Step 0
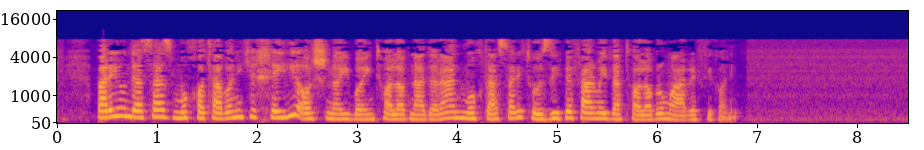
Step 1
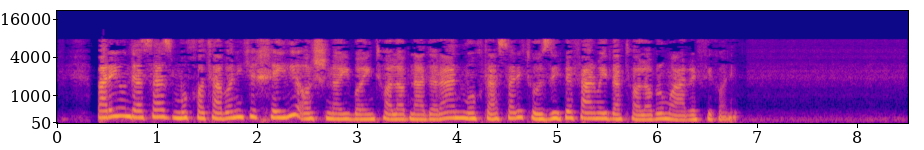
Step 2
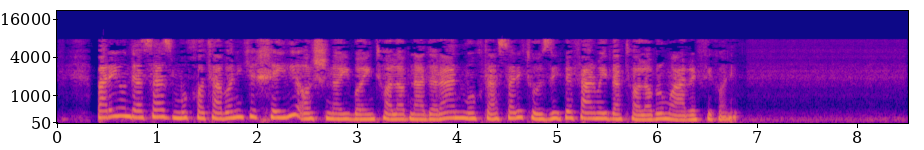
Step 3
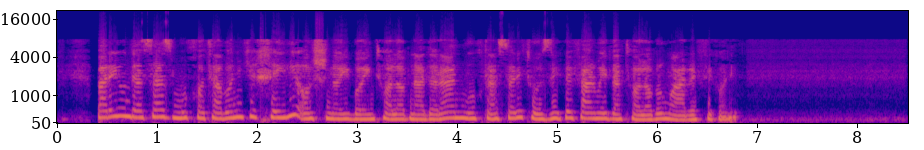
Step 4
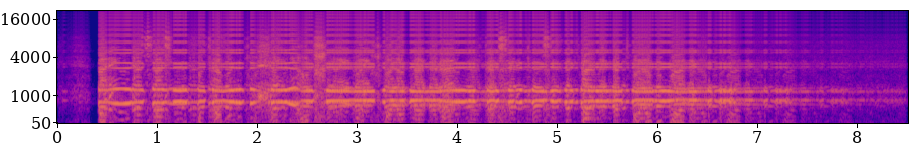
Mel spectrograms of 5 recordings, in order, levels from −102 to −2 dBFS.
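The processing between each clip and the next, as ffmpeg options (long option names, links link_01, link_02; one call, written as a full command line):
ffmpeg -i in.wav -af "agate=range=-33dB:threshold=-38dB:ratio=3:detection=peak,firequalizer=gain_entry='entry(130,0);entry(570,-22);entry(2100,0);entry(3600,-12);entry(6900,-4)':delay=0.05:min_phase=1" out.wav
ffmpeg -i in.wav -af "acompressor=threshold=-29dB:ratio=6" out.wav
ffmpeg -i in.wav -af "volume=27.5dB,asoftclip=hard,volume=-27.5dB,volume=-6dB" out.wav
ffmpeg -i in.wav -filter_complex "[0:a]asplit=2[link_01][link_02];[link_02]adelay=559,lowpass=frequency=3000:poles=1,volume=-7.5dB,asplit=2[link_03][link_04];[link_04]adelay=559,lowpass=frequency=3000:poles=1,volume=0.4,asplit=2[link_05][link_06];[link_06]adelay=559,lowpass=frequency=3000:poles=1,volume=0.4,asplit=2[link_07][link_08];[link_08]adelay=559,lowpass=frequency=3000:poles=1,volume=0.4,asplit=2[link_09][link_10];[link_10]adelay=559,lowpass=frequency=3000:poles=1,volume=0.4[link_11];[link_01][link_03][link_05][link_07][link_09][link_11]amix=inputs=6:normalize=0,aeval=exprs='val(0)*sgn(sin(2*PI*1000*n/s))':channel_layout=same,volume=4dB" out.wav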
